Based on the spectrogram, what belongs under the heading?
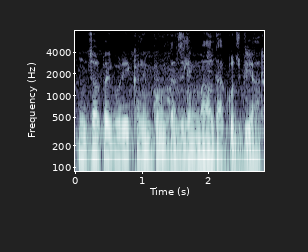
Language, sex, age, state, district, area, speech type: Nepali, male, 30-45, West Bengal, Jalpaiguri, rural, spontaneous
